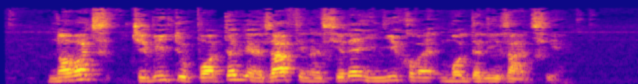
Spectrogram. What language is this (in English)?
Serbian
